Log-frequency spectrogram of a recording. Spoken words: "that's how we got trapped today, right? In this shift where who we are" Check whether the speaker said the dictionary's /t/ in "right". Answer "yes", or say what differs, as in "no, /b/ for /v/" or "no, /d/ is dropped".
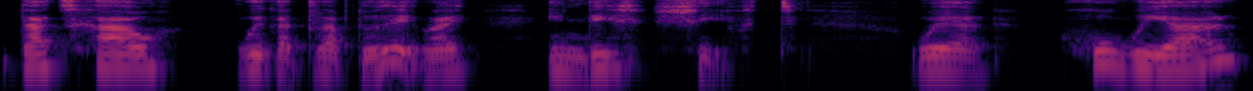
no, /t/ is dropped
